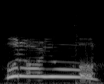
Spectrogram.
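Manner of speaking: high, loud startled cry. Real, not acted. Gamer shocked by a strange creature, startled cry. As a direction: yelp it out in sudden surprise.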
